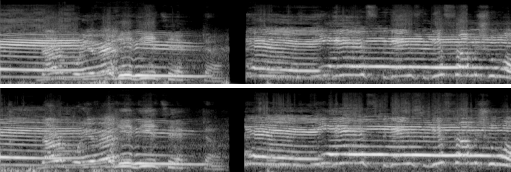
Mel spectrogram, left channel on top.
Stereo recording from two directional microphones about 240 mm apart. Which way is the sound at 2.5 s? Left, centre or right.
Centre.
